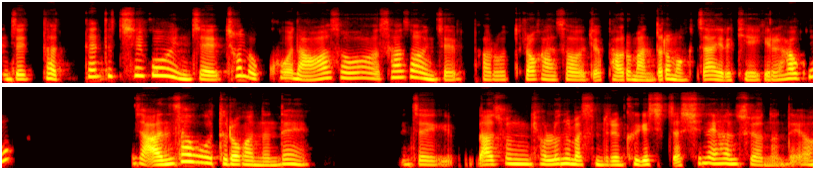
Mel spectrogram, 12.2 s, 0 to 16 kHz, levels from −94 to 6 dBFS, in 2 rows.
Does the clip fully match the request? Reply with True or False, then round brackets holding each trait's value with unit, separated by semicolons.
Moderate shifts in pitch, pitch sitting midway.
False (4.7 semitones; 195 Hz)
